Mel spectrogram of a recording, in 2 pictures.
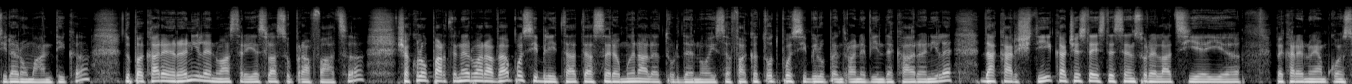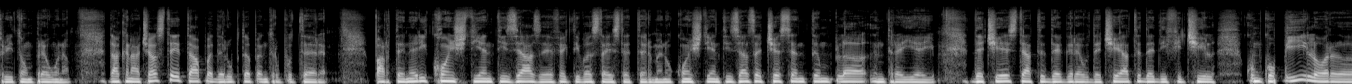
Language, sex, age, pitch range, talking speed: Romanian, male, 20-39, 120-140 Hz, 170 wpm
